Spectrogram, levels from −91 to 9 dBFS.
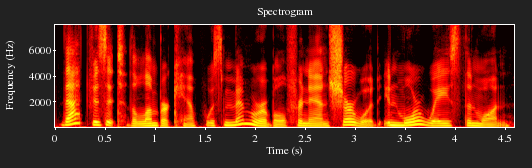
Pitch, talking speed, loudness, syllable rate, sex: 190 Hz, 210 wpm, -20 LUFS, 5.1 syllables/s, female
